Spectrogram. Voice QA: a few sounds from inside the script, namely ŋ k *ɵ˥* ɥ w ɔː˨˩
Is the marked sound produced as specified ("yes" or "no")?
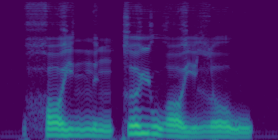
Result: yes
